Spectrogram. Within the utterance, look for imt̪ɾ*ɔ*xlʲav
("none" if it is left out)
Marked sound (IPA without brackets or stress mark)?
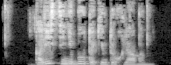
u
